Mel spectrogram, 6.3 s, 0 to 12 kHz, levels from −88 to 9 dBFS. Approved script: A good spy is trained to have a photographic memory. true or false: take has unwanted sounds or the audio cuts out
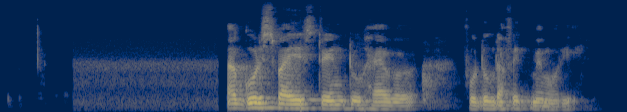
false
